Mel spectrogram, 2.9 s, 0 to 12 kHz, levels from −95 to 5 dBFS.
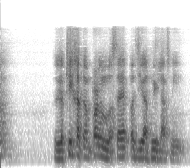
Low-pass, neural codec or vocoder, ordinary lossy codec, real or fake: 7.2 kHz; codec, 16 kHz, about 1 kbps, DyCAST, with the encoder's durations; AAC, 32 kbps; fake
